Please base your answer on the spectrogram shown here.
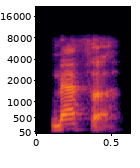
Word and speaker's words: Medford: You got to learn to pronounce things correctly. It's Metha. Metha.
